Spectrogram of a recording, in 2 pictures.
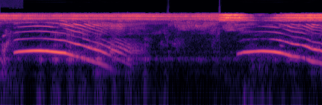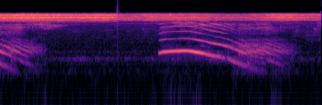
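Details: A juvenile Pel's fishing owl in southern Africa gives three long, falling, wailing cries, about one every four seconds, over a steady high buzz of insects.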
